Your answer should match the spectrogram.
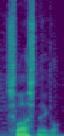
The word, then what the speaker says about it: Schlossnagle: It's Schloss, so S-C-H-L, Schla, and then Osnagle, O-S-S, two S's, N-A-G-L-E, Schlossnagle.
